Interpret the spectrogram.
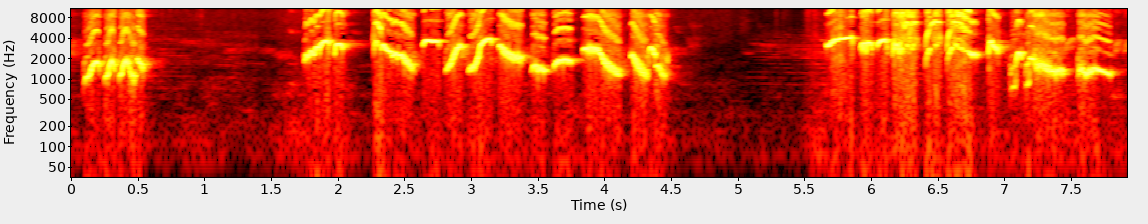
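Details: White-rumped shama singing to provoke a reply, three bursts of loud whistled and chirping phrases with bending, falling notes, separated by quiet pauses of about a second.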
